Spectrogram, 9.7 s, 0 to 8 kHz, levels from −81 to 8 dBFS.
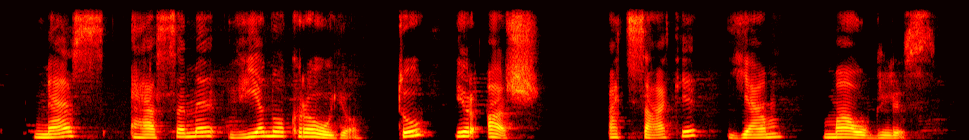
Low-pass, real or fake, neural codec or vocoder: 7.2 kHz; real; none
